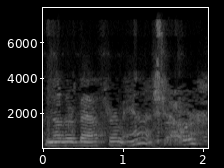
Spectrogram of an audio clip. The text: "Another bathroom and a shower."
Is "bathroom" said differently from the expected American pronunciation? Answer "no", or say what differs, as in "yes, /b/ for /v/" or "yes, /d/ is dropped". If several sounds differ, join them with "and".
no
